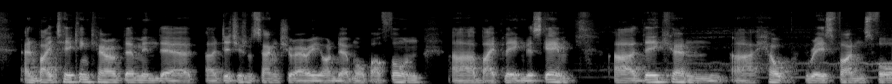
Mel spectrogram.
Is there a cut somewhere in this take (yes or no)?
yes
